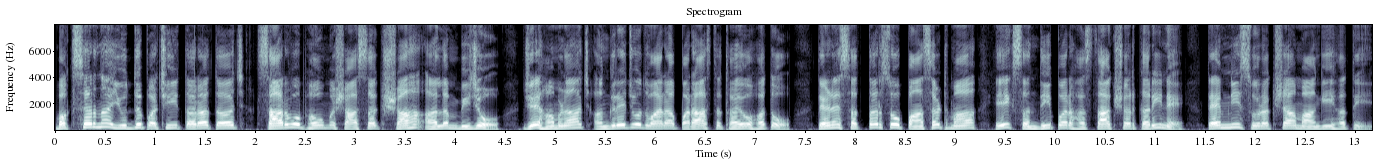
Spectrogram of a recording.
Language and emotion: Gujarati, neutral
